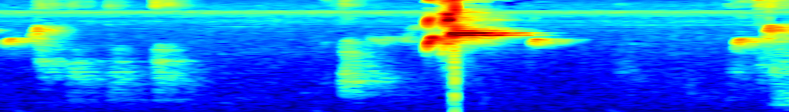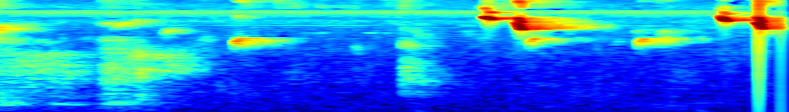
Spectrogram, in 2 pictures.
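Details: European goldfinch kept by professional breeders, from a top breeding bloodline, gives scattered high chirps and short twittering phrases with brief pauses between bursts in a quiet setting.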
